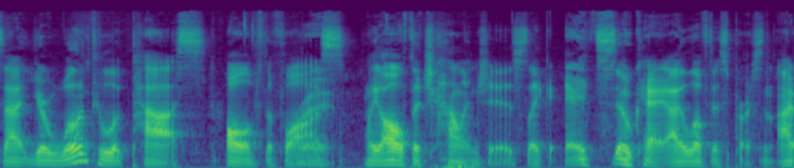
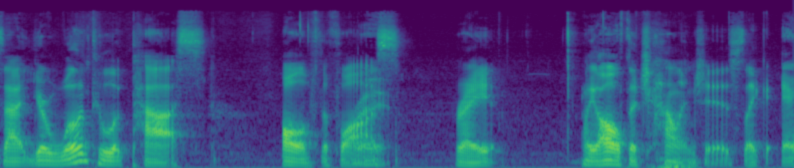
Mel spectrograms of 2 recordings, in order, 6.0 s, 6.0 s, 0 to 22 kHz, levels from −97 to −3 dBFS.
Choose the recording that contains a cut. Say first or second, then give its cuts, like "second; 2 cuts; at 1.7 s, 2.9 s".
first; 2 cuts; at 1.5 s, 2.6 s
